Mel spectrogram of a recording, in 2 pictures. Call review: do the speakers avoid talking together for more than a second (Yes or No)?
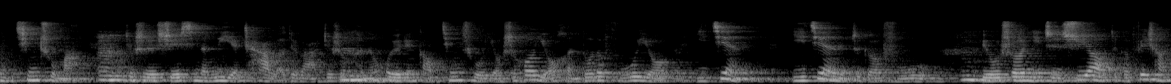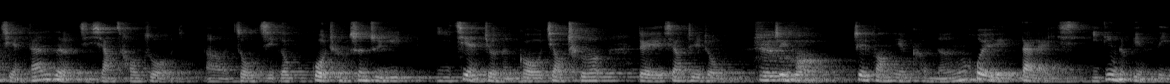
Yes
